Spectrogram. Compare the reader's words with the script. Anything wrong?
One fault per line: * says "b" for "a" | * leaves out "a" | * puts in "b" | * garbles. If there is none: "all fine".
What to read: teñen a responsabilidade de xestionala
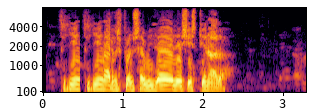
* puts in "teñen"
